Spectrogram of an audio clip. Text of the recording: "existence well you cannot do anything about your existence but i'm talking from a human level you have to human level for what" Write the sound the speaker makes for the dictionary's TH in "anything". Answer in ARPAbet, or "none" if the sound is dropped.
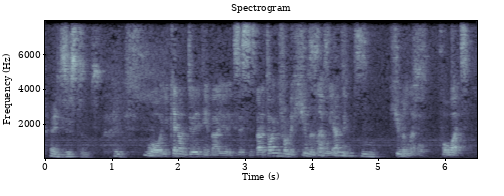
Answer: TH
